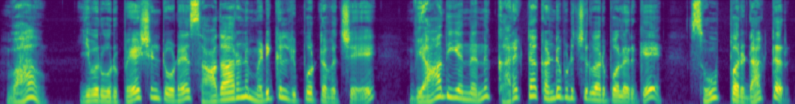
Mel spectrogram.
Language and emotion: Tamil, surprised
